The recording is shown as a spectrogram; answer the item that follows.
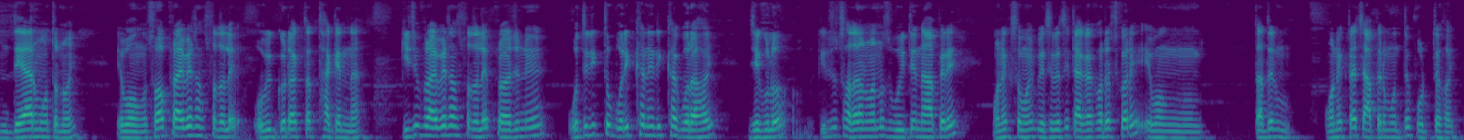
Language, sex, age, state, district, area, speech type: Bengali, male, 30-45, West Bengal, Hooghly, urban, spontaneous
